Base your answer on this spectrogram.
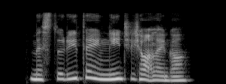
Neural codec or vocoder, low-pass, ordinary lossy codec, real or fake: codec, 24 kHz, 0.9 kbps, WavTokenizer, small release; none; none; fake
